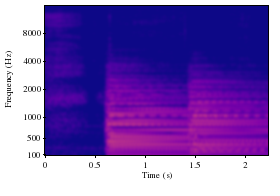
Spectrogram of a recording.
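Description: A keyboard playing in a piano sound: after a brief near-silence, a sustained chord is struck about half a second in and changes to a new chord about a second later.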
